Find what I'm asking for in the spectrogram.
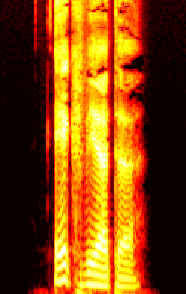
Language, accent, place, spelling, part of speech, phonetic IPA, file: German, Germany, Berlin, Eckwerte, noun, [ˈɛkˌveːɐ̯tə], De-Eckwerte.ogg
- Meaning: nominative/accusative/genitive plural of Eckwert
